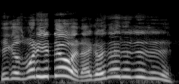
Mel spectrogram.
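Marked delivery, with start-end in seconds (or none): 0.2-0.8 high, loud, startled question; alarmed protest. Retold or imitated. Startled man as stranger barges in. 1.0-1.7 high-pitched retold string of denials; hasty placating. Hurriedly reassuring the startled man.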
